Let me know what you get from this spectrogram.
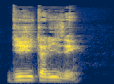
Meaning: to digitize
- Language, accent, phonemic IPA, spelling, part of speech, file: French, France, /di.ʒi.ta.li.ze/, digitaliser, verb, LL-Q150 (fra)-digitaliser.wav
